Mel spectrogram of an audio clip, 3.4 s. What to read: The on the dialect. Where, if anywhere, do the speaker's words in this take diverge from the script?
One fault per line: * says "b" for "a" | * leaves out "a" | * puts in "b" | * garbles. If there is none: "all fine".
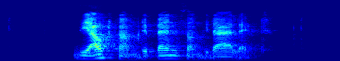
* puts in "outcome depends"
